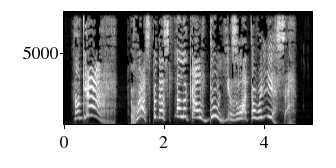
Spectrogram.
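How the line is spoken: Gloating squeak. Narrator (Russian): злорадно пропищал человечек

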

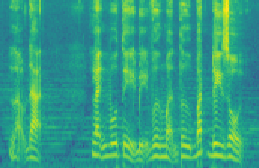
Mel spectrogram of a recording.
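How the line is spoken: Crying. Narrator (Vietnamese): Tranh Tử khóc lóc

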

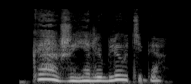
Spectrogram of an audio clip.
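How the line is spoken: Breathless whisper against lips. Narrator (Russian): выдохнула я ему в губы

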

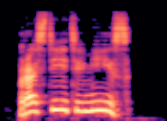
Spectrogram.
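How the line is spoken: Boy shouting over shoulder. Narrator (Russian): Не оборачиваясь, прокричал парнишка

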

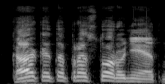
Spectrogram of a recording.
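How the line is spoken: Scowling bark. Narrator (Russian): насупясь гаркнул Пустобаев

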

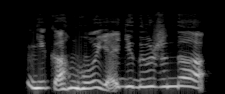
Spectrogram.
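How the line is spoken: Sudden howl. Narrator (Russian): вдруг взвыла миссис Випс

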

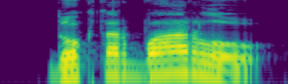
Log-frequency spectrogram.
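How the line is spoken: Hesitant address. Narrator (Russian): неуверенно обратилась Дерин

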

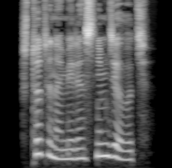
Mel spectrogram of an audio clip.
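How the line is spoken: Deliberately indifferent question. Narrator (Russian): спросила как можно более безразличным тоном

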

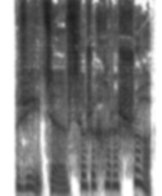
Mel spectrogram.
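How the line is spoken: Timid whisper. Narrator (Russian): робко прошептала Анна Викторовна

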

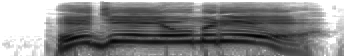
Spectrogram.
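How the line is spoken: Shouted. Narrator (Russian): крикнул Осферт

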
